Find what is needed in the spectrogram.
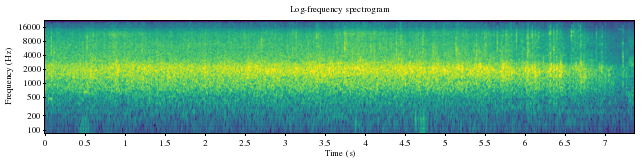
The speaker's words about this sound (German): Heißt sie herzlich willkommen auf der Bühne. Großen Applaus.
